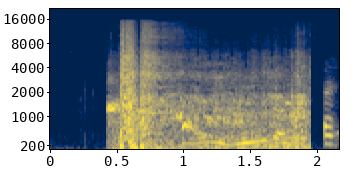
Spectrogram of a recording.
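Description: Dashcam audio of a car collision: a sudden loud crash about half a second in, then a noisy rumble with a person's voice shouting over it, cut off abruptly after about a second and a half.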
